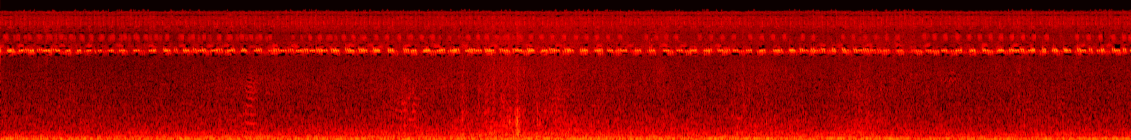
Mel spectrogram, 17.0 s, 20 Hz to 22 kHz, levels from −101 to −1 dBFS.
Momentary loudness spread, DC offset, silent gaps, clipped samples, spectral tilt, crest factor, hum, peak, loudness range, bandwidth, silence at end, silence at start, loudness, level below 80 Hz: 4 LU; under 0.1%; none; under 0.1%; -1.5 dB/octave; 16 dB; none; -26 dBFS; 3 LU; 17 kHz; 0 s; 0 s; -40 LUFS; -52 dBFS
